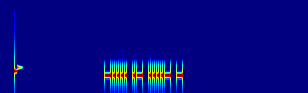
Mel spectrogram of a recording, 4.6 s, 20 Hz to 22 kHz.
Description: Morse code, heard as a keyed tone, about 40 wpm, 700 Hz. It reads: 6A4T
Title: Common Cut Numbers - 4-Digit 40wpm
